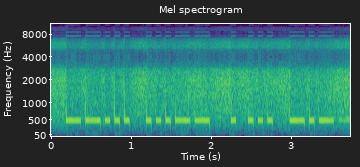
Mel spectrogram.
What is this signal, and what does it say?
Morse code, heard as a keyed tone, about 20 wpm, 480 Hz, with radio noise. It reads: 73 ES K
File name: sm7lcb / 07-sm1fmt-1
